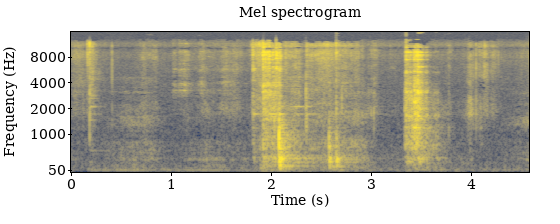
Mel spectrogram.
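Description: Brass burner and metal wick-holder parts of an Aladdin oil lamp being handled: light metallic clinks and rubbing, with a short clatter about two seconds in and another about a second later.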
